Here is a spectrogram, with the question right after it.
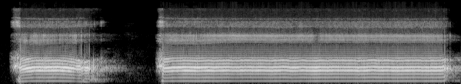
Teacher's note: ہا جو ہے بھاری ساؤنڈ کے ساتھ پڑھا جائے گا، اس کو باریک پڑھنے کی ضرورت نہیں ہے، کیونکہ اس کا حلق جو ہے جس حلق سے یہ ادا ہوتی ہے وہ حلق، اس حلق کا تعلق سینے کی طرف ہے، منہ کی طرف نہیں ہے، اس لیے اس کو بھاری ساؤنڈ کے ساتھ پڑھیں گے۔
